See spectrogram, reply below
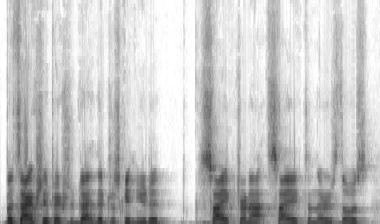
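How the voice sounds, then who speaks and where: A man's voice: on the low side, steady tone, fast, bright, forceful tone. Man rambling through a casual solo podcast. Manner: rambling, thinks aloud, trails off mid-sentence. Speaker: podcast host.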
